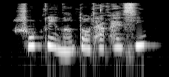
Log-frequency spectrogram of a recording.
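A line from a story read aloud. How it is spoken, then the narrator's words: Whispering. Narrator (Chinese): 小老鼠小声的跟小松鼠说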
